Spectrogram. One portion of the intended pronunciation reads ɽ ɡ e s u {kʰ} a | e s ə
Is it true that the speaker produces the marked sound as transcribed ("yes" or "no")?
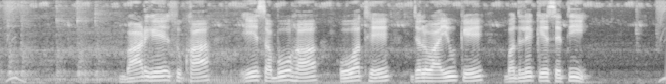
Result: yes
